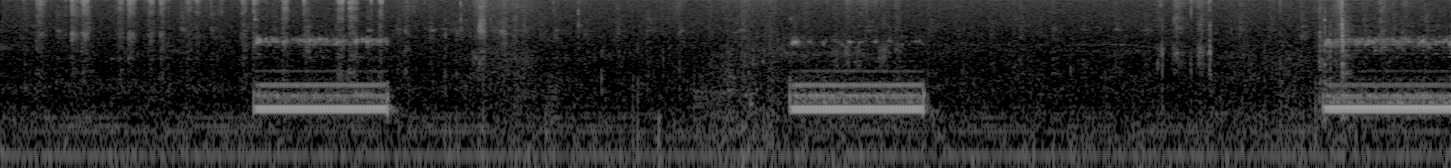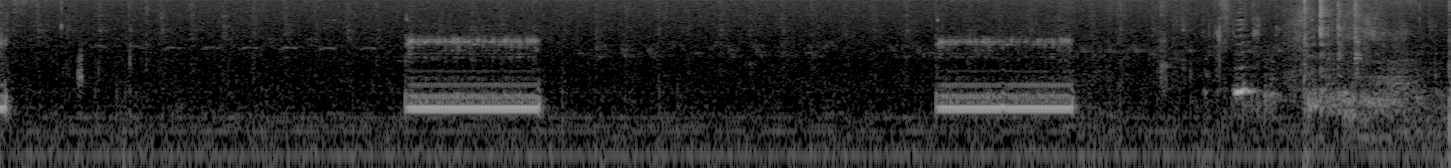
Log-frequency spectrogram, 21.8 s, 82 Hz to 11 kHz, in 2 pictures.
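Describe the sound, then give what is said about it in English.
Ringback tone of a call connecting to a city police precinct office in Minneapolis: five evenly spaced electronic rings about four seconds apart over faint hiss, followed by a brief click. “We are now connecting you to the downtown Minneapolis office of Main Office Police Precinct 1.”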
